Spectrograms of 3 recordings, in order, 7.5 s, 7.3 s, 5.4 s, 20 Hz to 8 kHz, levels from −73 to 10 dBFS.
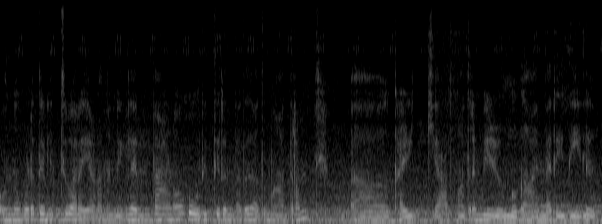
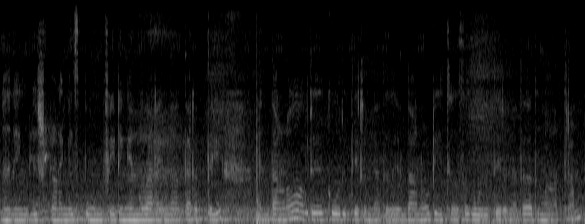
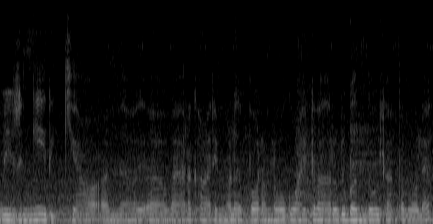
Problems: constant background noise, low volume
